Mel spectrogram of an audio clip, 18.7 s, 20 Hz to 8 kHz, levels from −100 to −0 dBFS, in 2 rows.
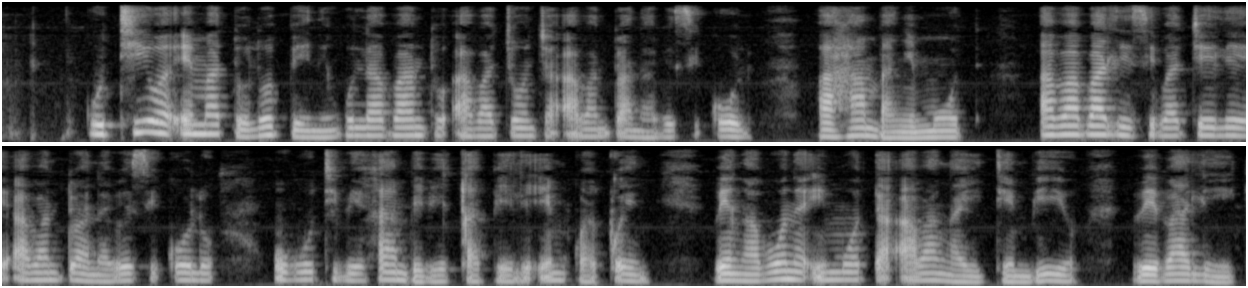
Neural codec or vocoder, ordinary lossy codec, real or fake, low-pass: none; MP3, 64 kbps; real; 7.2 kHz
